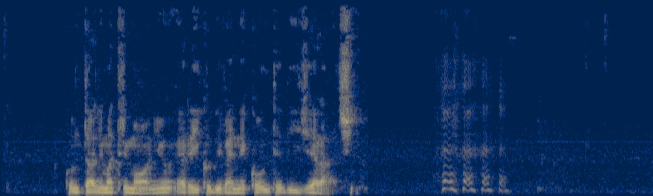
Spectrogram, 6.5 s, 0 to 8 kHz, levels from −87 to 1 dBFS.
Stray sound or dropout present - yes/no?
yes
